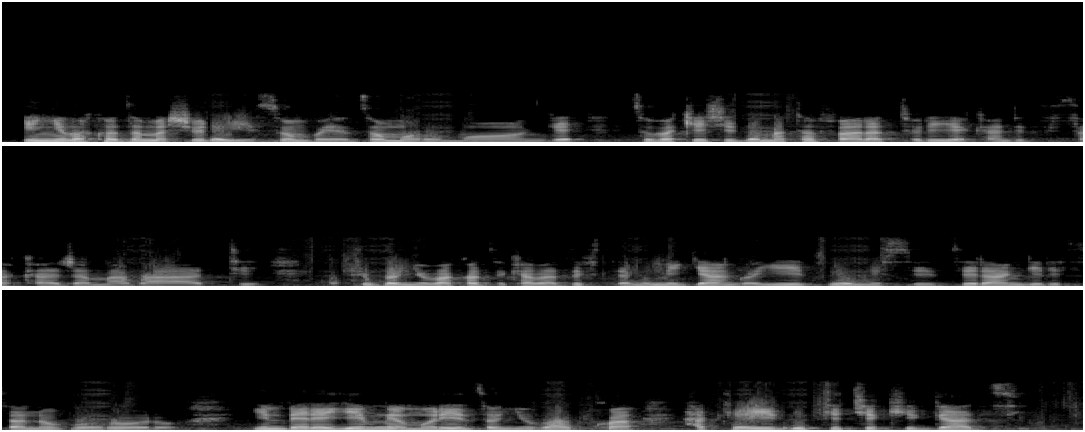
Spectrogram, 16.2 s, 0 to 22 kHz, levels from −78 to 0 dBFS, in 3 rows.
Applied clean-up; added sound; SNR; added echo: neural separator model SepFormer DNS4.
